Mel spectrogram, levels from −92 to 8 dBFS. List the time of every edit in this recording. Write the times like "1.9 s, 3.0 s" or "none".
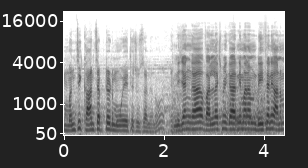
2.1 s

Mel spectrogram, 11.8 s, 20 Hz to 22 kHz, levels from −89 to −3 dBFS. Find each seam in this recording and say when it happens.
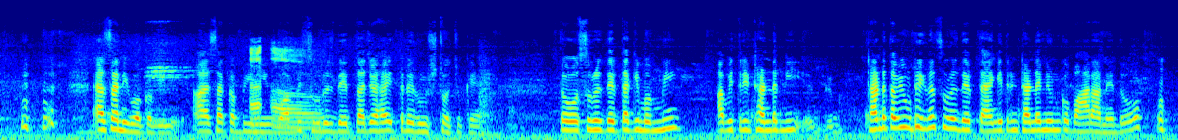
none

